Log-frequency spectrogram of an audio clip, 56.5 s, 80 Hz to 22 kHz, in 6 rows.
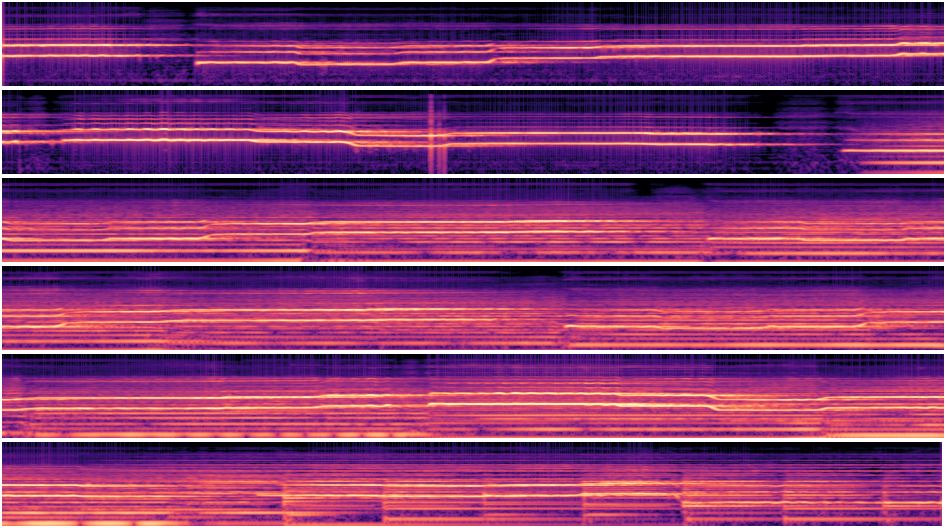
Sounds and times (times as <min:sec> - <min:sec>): Sad music: 0:17.8 - 0:56.5.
